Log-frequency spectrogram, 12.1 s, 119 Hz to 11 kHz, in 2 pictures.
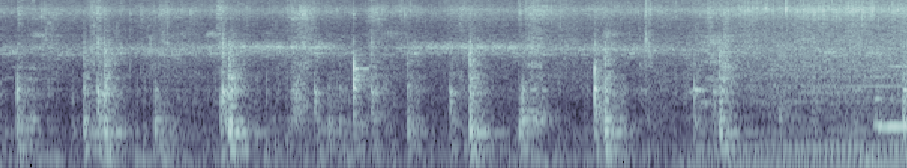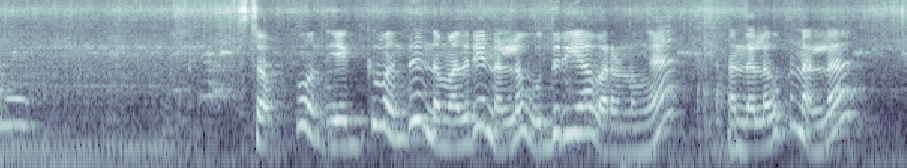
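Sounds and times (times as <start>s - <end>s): wooden spatula scraping a pan: 0.0s - 5.0s
food sizzling: 0.0s - 12.0s
low steady hum: 9.8s - 11.1s.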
